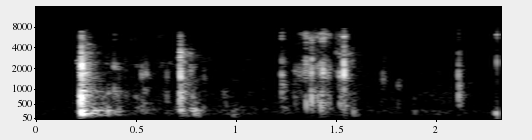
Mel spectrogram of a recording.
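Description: Pelican R60 plastic hard case being opened: its latches click open and the lid lifts, giving a sharp click about a quarter second in, another soon after, and a short cluster of clicks about a second and a half in.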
